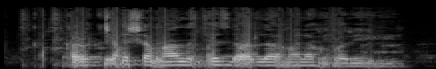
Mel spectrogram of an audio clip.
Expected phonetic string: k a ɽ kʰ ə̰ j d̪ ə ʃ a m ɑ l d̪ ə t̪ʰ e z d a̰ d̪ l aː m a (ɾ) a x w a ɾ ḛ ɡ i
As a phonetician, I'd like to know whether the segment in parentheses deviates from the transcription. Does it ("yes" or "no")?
yes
